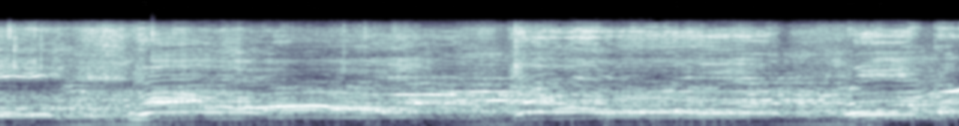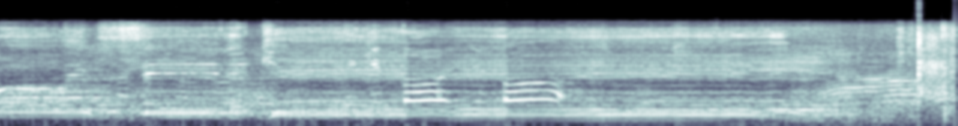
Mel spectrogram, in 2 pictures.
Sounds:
male singing, speech

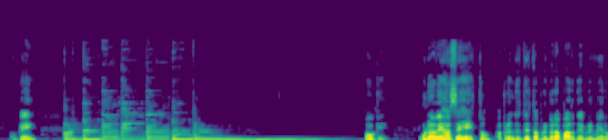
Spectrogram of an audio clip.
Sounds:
speech, plucked string instrument, guitar, musical instrument, electronic tuner, music, electric guitar

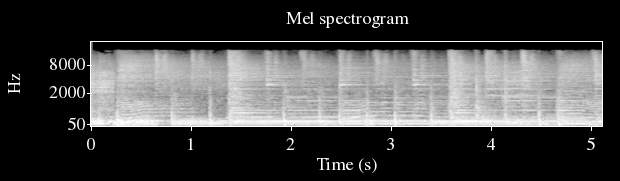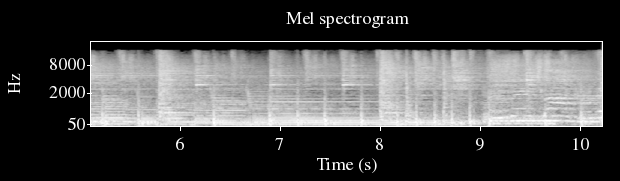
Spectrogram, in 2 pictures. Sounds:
music, rimshot

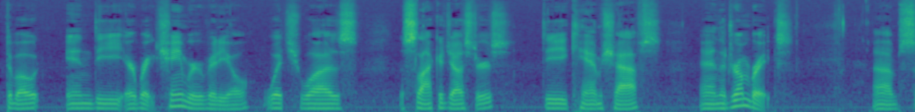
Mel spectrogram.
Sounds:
speech

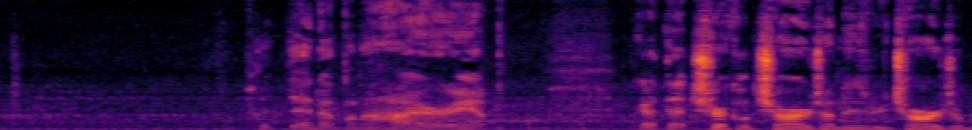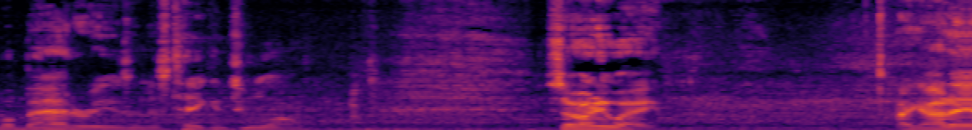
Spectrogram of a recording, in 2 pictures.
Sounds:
speech, vehicle

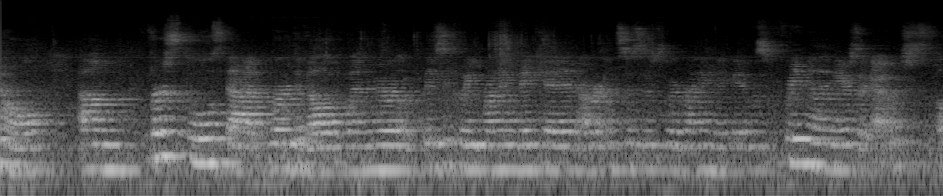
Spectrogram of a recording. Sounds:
speech

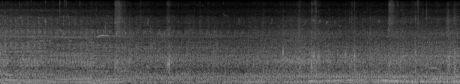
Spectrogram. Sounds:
medium engine (mid frequency), vehicle, engine

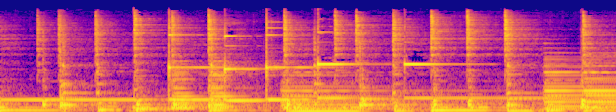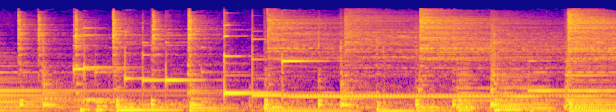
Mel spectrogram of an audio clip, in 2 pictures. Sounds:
playing vibraphone

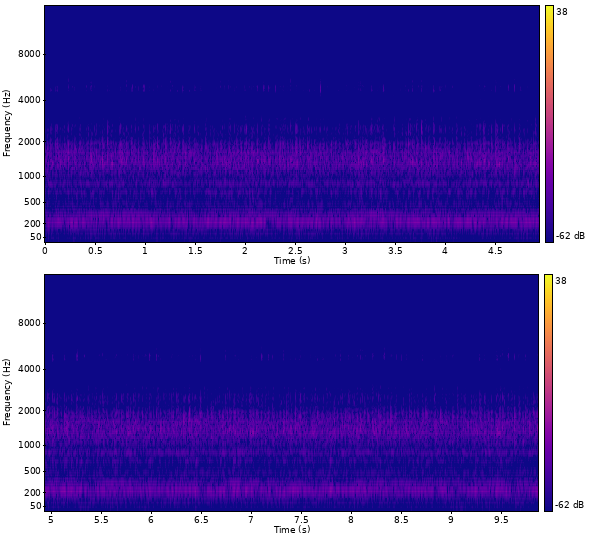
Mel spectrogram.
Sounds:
silence

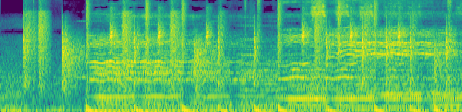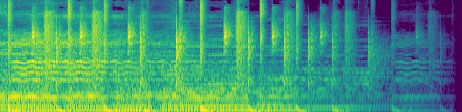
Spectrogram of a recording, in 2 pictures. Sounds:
soundtrack music, background music, music

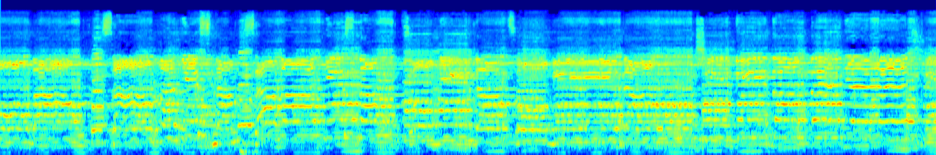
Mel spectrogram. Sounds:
accordion, music, musical instrument

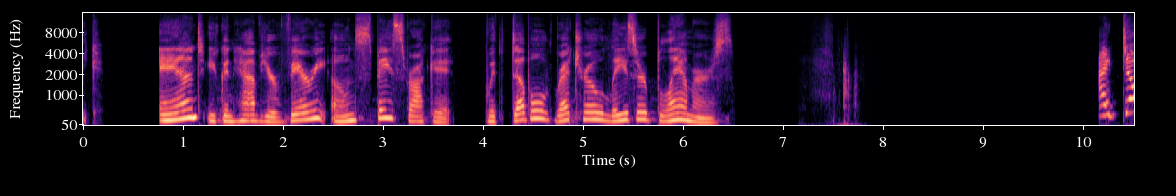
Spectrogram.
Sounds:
speech

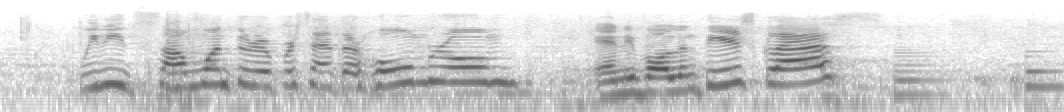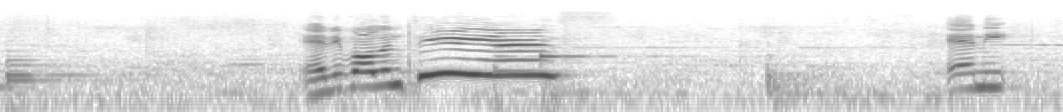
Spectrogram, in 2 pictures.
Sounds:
music, speech

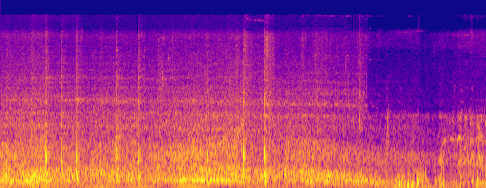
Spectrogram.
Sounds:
train whistling

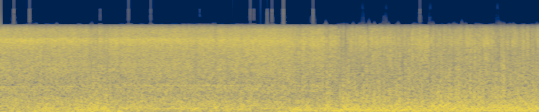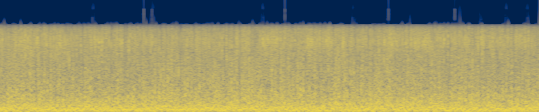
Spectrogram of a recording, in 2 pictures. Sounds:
sailing ship

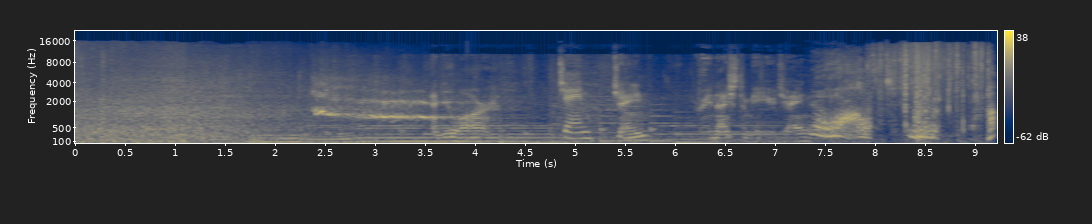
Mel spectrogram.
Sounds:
music, speech

